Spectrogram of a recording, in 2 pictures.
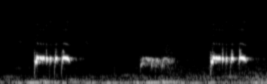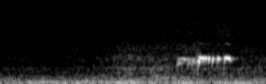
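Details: Zebra dove of a local strain singing loudly as a lure for doves that rarely call: four phrases of rapid stuttered cooing notes alternating with softer flat coos, with hissing background noise building toward the end.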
